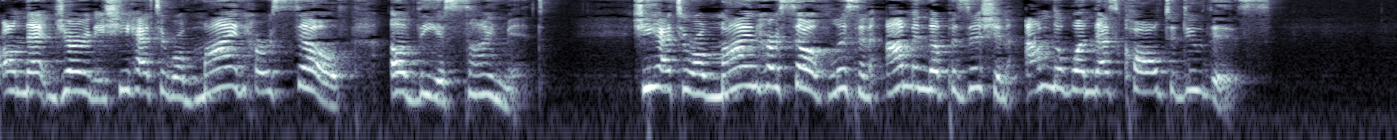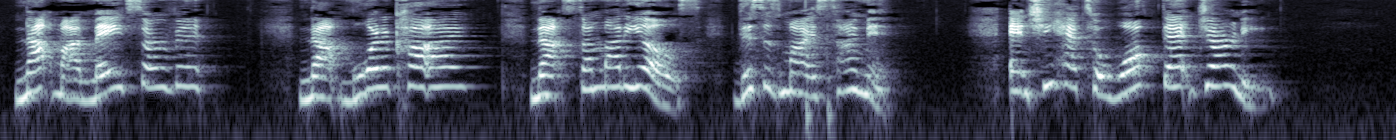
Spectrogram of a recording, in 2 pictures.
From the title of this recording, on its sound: Instagram Live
